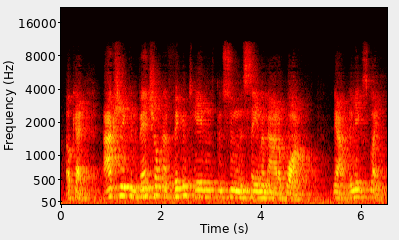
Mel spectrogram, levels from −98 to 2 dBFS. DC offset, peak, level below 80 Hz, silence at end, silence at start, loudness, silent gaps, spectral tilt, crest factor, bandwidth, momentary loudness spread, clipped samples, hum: under 0.1%; -12 dBFS; -50 dBFS; 0 s; 0.05 s; -29 LUFS; none; -7 dB/octave; 16 dB; 10.5 kHz; 8 LU; under 0.1%; none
